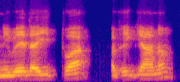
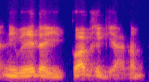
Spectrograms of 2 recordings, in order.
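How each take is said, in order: First: The two words are said separately, unjoined. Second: The two words are run together as one.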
